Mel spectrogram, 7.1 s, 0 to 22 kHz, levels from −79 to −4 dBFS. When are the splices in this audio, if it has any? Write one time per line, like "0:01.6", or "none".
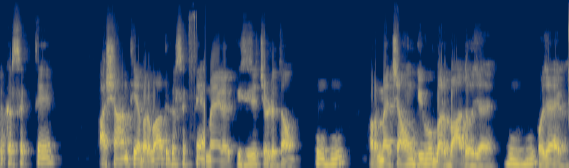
0:02.6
